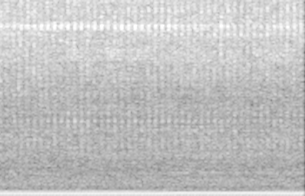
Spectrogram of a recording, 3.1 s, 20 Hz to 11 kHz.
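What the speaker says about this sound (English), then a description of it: "Idle is high, of course, because it has a choke and a carburetor." A 1957 Porsche 356A Speedster barn find with a carbureted engine on choke idles high right after a cold start, a steady, loud, close mechanical drone with even pulsing and no voices.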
